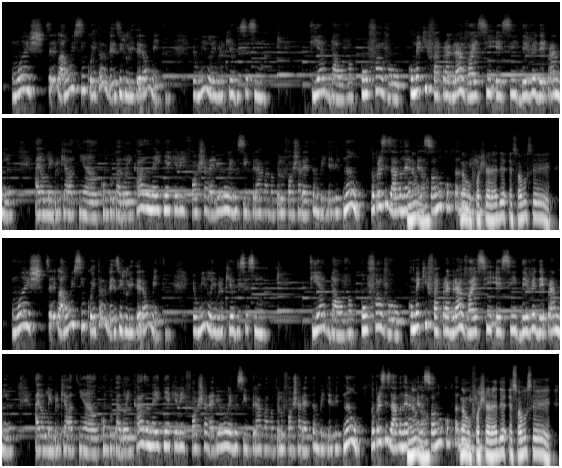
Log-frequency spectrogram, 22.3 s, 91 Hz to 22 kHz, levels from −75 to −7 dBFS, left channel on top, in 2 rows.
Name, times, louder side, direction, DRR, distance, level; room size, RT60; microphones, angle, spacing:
voice 1, 0.2-5.3 6.2-20.8, right 1 dB, 40° right, 2.5 m, -24 dB
Guitar, 3.2-17.8, left 1 dB, 15° right, 1.8 m, -40 dB
voice 2, 19.2-19.7 20.3-22.1, right 3 dB, 70° right, 0.5 m, -20 dB
16.0 x 6.0 x 8.9 m
head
